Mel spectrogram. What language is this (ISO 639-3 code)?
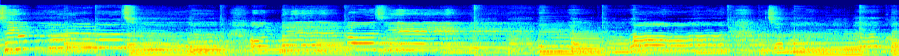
kor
